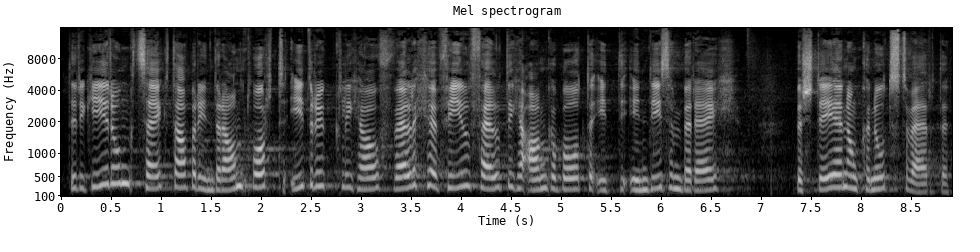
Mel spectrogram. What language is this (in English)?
Swiss German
